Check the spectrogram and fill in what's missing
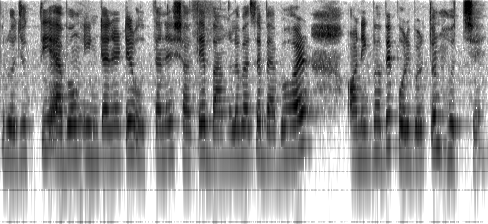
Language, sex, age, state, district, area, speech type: Bengali, female, 18-30, West Bengal, Paschim Bardhaman, urban, spontaneous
